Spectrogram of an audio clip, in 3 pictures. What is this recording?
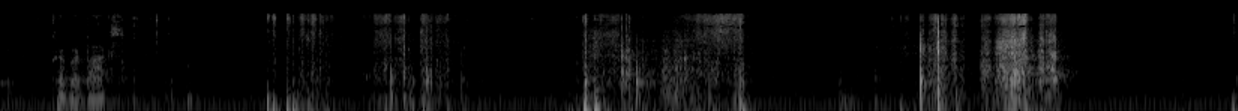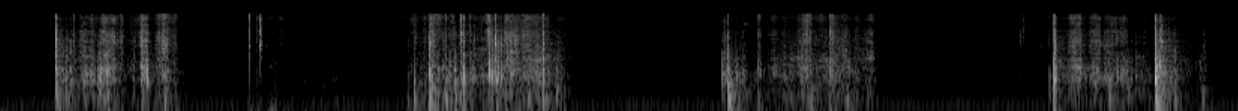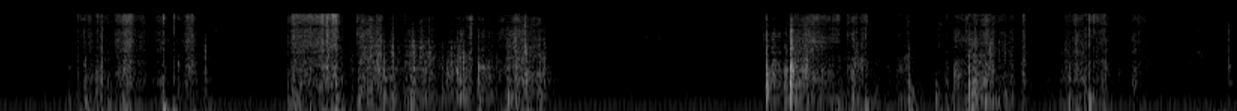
playing around with a cardboard box. some scraping sounds, some tapping sounds. Foley.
